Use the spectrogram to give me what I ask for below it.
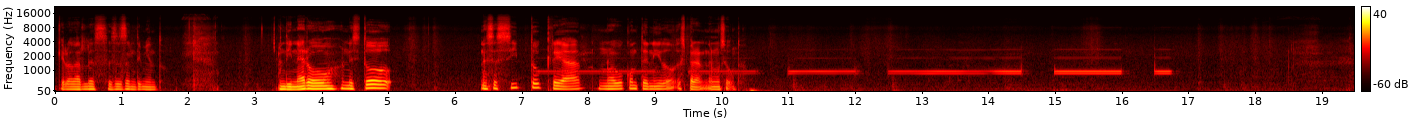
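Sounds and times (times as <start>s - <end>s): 
speech: 0.0s - 2.2s, 3.4s - 5.1s, 6.4s - 10.4s
Amber Alert emergency alarm on phone: 7.2s - 16.8s.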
